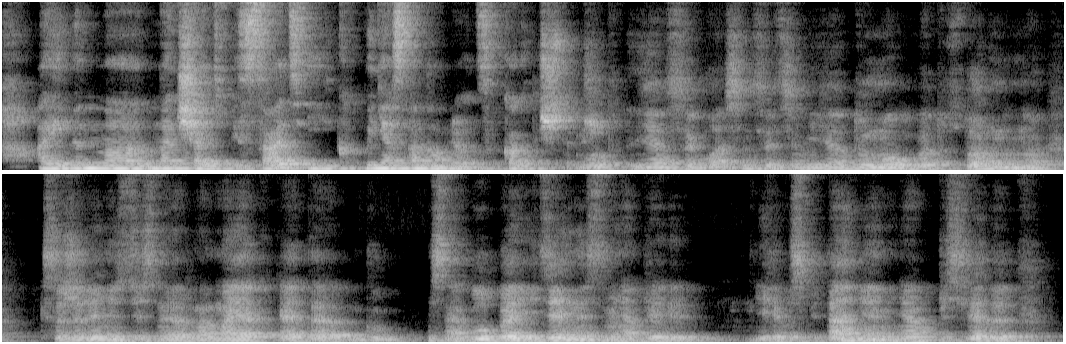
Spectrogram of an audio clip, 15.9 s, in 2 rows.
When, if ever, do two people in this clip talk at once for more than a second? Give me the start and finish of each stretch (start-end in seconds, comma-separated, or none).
none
